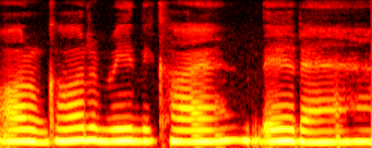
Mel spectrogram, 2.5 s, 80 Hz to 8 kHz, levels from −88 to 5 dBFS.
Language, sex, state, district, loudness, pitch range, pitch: Hindi, female, Jharkhand, Palamu, -11 LUFS, 220-235 Hz, 230 Hz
